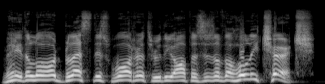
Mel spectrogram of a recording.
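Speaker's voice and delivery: high, full-force priestly bellow; loud, urgent liturgical shout; bellowed blessing. A narrator's reading. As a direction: bellow the prayer over the chaos. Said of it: "he bellowed".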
